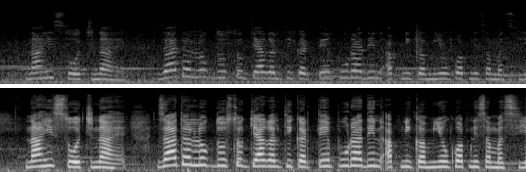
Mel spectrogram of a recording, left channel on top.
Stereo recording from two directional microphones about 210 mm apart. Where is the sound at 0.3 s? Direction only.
45° right (ahead or behind).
